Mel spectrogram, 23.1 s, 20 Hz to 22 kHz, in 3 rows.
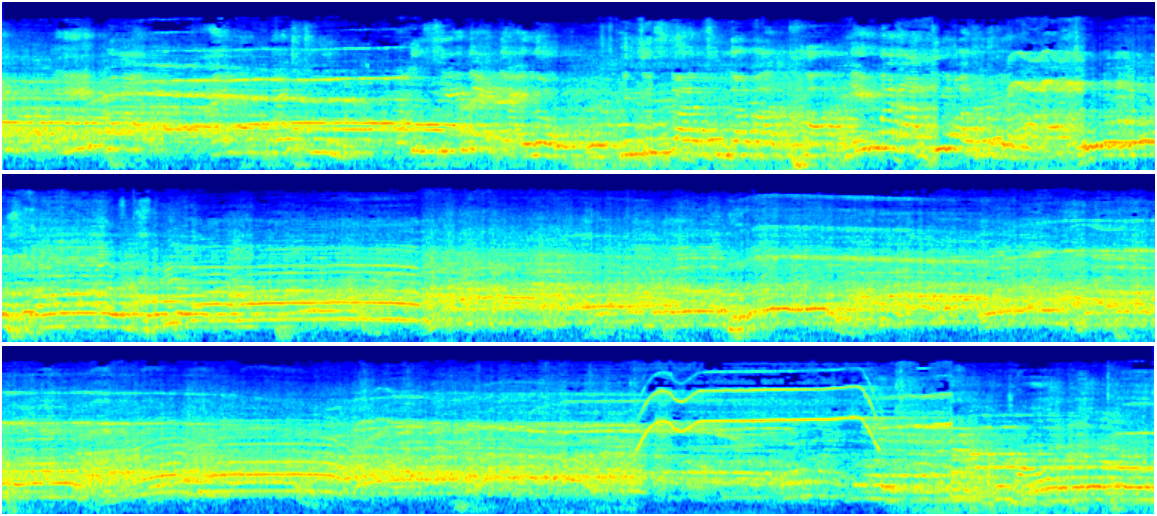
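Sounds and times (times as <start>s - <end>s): high whistle: 6.7s - 7.4s, 14.5s - 16.5s, 17.9s - 22.0s, 22.7s - 23.0s.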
